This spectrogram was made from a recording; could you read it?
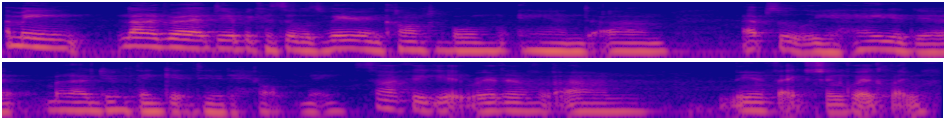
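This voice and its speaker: A woman with a naturally deep voice, hoarse while ill, telling a casual, rambling personal story and correcting herself as she goes. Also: fairly even intonation, fairly quick, warm tone, slight background noise. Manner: rambling, self-correcting, conversational. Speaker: vlogger.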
